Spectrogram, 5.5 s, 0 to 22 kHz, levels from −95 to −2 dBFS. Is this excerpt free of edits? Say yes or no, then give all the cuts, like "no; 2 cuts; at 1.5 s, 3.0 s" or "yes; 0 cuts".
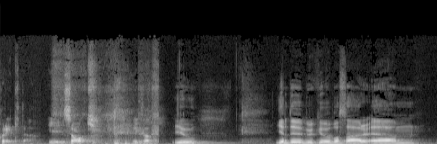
no; 1 cut; at 3.5 s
